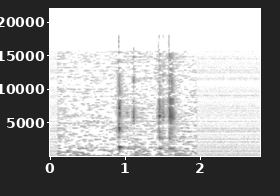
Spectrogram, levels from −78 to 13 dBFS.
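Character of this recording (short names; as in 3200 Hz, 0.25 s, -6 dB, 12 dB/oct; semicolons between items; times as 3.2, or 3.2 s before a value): noise floor -53 dBFS; spectral tilt -1.0 dB/oct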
